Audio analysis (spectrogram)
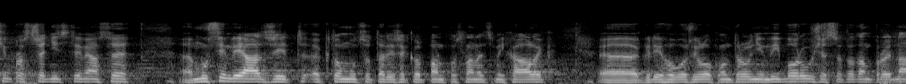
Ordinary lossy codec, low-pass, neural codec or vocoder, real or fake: AAC, 32 kbps; 7.2 kHz; none; real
